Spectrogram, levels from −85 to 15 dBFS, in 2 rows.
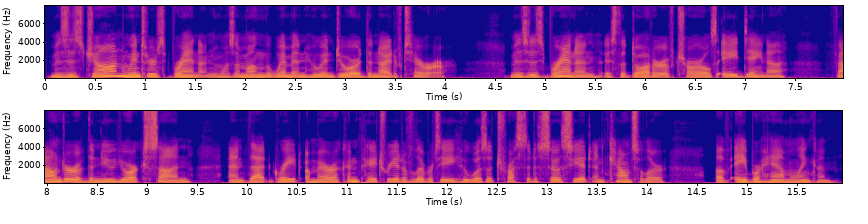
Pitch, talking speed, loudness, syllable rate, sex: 190 Hz, 175 wpm, -17 LUFS, 5.2 syllables/s, female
